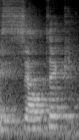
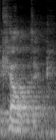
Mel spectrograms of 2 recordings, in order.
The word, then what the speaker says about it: Celtic: When do you say Celtic and when do you say Celtic? Huh? Celtic. Celtic always? Always. Unless you're talking about Boston's NBA team. So Celtic is just a mispronunciation that... You're right. The Okay. sports team is Celtic, but everything else is Celtic.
